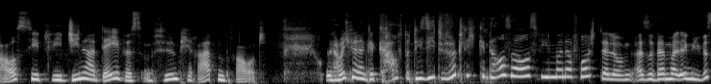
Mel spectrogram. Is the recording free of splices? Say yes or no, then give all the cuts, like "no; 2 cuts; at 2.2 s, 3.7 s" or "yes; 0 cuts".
yes; 0 cuts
